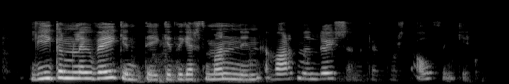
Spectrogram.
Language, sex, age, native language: Icelandic, female, 11, Icelandic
